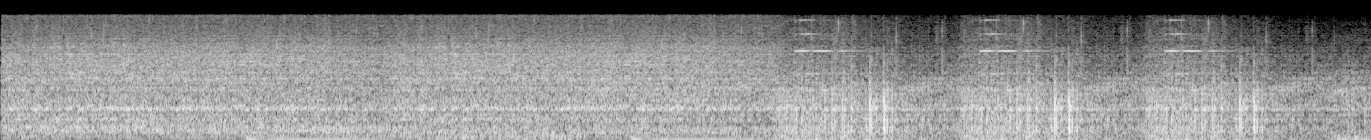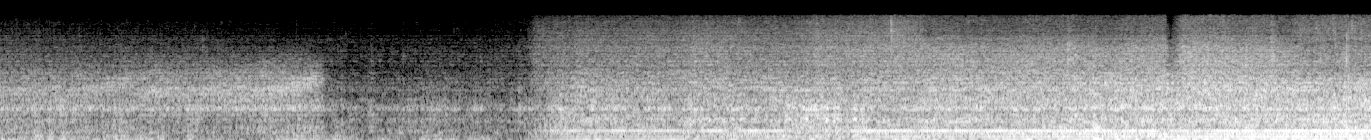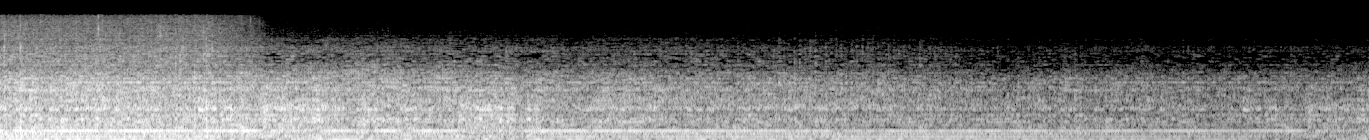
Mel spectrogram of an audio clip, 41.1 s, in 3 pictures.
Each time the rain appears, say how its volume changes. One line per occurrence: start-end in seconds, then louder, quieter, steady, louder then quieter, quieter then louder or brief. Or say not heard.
0.0-30.1 quieter then louder.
